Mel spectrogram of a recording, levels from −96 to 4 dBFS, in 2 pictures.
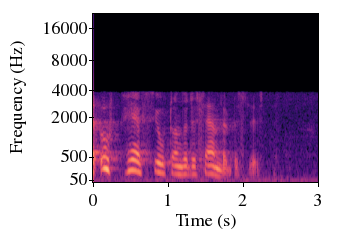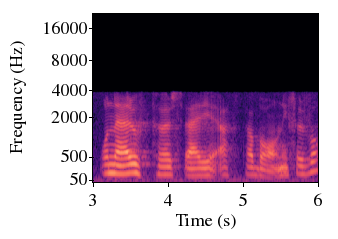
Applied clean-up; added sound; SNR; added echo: none; none; none; none.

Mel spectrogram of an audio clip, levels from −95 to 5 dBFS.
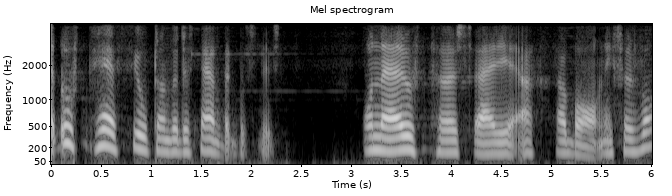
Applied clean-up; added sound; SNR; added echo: neural separator model SepFormer WHAMR!.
